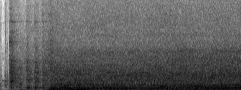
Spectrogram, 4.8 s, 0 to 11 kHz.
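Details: 2018 Subaru Crosstrek after spark plug replacement, jump-started from a battery pack: about a second of uneven cranking, then it fires and settles into a smooth, steady idle with no misses or knocks; normal start and idle.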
